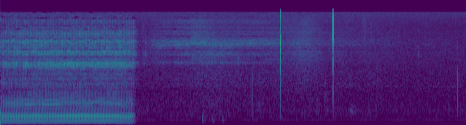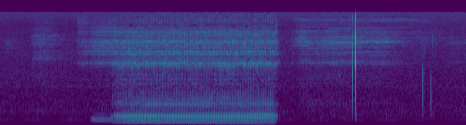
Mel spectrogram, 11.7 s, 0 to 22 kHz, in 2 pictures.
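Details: 1.5-year-old boxer dog snoring very loudly while sleeping curled up: two long, loud, buzzing breaths about five seconds apart with quiet pauses.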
